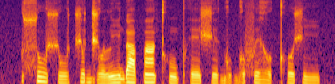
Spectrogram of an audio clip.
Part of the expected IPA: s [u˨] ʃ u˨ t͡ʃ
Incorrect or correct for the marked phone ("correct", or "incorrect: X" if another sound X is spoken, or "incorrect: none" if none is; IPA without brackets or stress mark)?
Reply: incorrect: u˦˨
